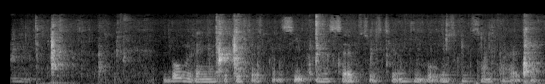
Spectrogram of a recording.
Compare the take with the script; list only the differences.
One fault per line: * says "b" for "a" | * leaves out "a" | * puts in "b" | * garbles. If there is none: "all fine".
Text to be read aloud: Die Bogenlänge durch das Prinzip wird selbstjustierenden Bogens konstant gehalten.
* puts in "wird"
* says "eines" for "wird"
